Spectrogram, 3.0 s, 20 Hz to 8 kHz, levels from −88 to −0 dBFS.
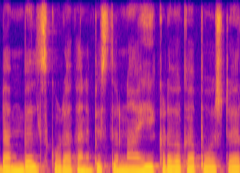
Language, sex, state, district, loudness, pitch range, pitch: Telugu, female, Andhra Pradesh, Krishna, -13 LUFS, 195-200 Hz, 195 Hz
